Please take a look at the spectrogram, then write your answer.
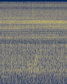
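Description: An old Marshall tractor engine runs steadily at a steam rally, its low rhythmic chugging thumps repeating evenly beneath a constant hiss and general fairground noise.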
